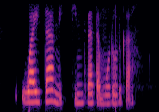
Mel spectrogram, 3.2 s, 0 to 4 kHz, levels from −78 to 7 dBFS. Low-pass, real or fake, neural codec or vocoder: 3.6 kHz; real; none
